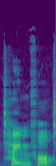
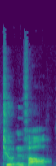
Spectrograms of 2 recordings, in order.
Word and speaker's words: Titanfall: We are reviewing Titanfall 2.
